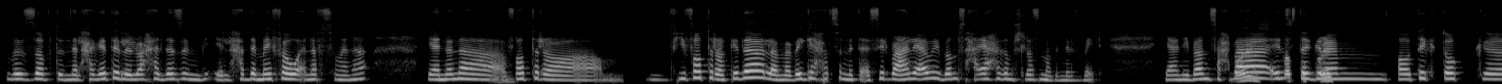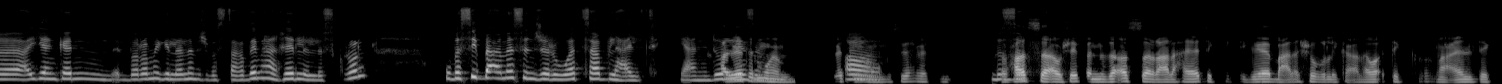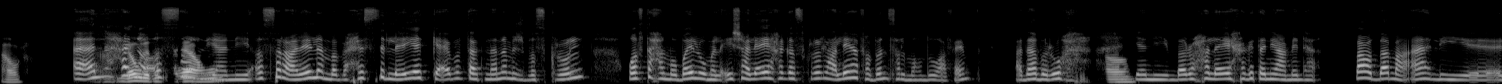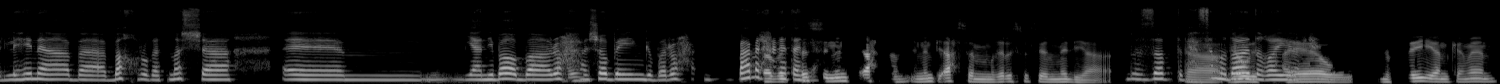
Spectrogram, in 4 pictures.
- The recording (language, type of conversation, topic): Arabic, podcast, إيه رأيك في السوشيال ميديا وتأثيرها علينا؟
- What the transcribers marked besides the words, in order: in English: "للإسكرول"; in English: "باسكرول"; in English: "اسكرول"; other background noise; in English: "shopping"; in English: "السوشيال ميديا"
